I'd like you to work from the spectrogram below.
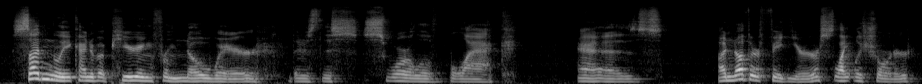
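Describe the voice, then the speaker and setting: A man narrating as game master of a tabletop game, hesitant and full of fillers. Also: mid-range voice.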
